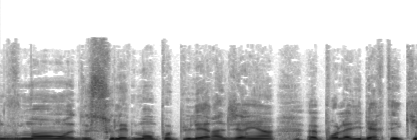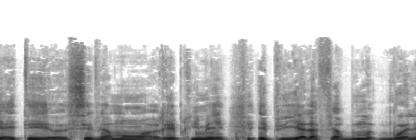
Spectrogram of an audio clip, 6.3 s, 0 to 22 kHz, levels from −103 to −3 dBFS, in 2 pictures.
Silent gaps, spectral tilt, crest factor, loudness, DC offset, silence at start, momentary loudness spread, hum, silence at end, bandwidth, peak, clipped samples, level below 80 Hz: none; -6.5 dB/octave; 16 dB; -19 LUFS; under 0.1%; 0 s; 4 LU; none; 0 s; 15 kHz; -4 dBFS; under 0.1%; -64 dBFS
